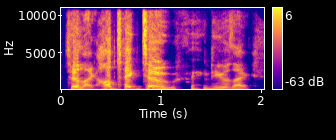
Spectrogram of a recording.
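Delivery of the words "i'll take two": eager buyer. Acted. Acting out film's eager customers.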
